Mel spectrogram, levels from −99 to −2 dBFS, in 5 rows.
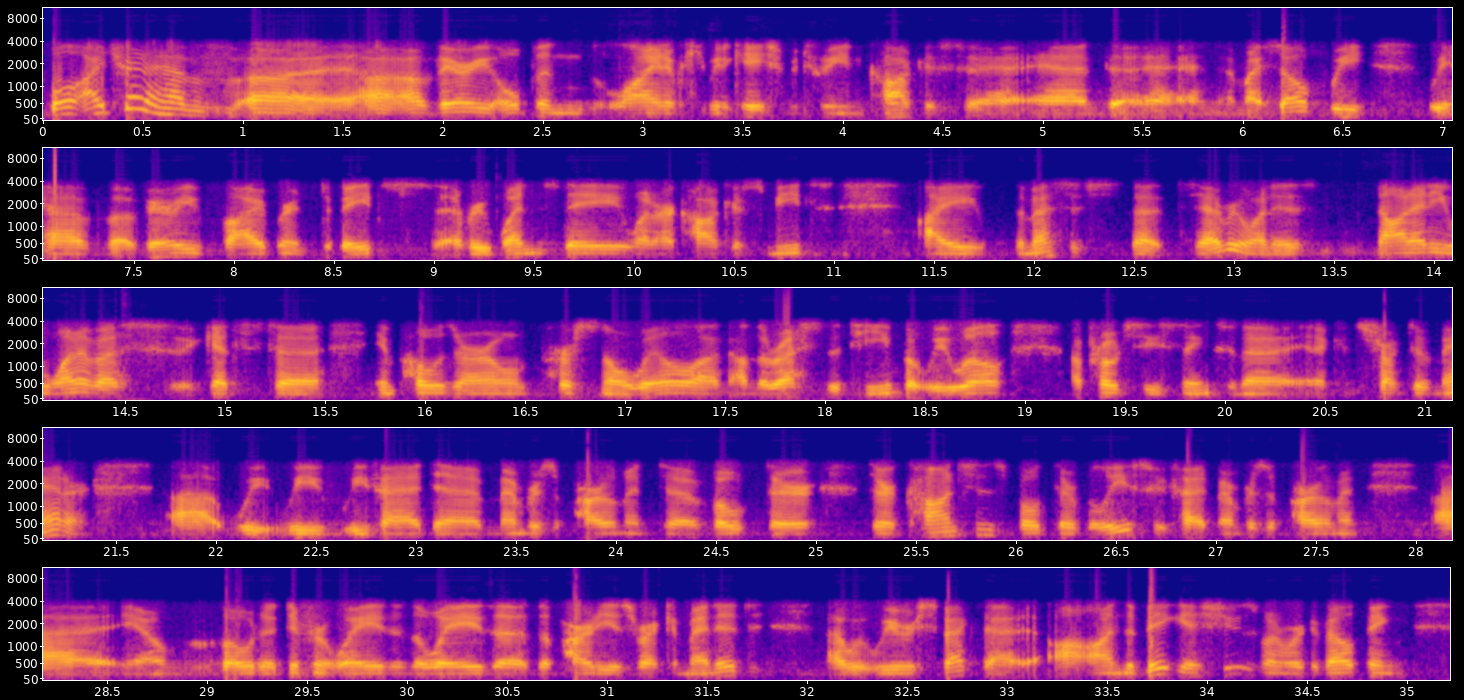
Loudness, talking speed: -18 LUFS, 200 wpm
